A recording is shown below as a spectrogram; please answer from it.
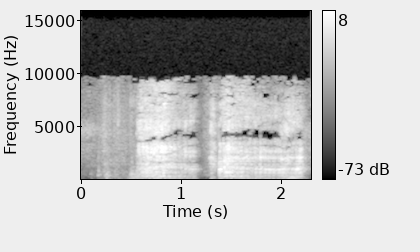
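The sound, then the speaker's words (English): A dog growls in two loud, rough, sustained bursts separated by a brief pause, with no talking. “You stop attacking the dog. Not attacking him.”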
